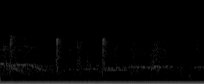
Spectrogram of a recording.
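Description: A pause in the preaching filled by a steady low electrical hum, with a few faint ticks about half a second and a second in.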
